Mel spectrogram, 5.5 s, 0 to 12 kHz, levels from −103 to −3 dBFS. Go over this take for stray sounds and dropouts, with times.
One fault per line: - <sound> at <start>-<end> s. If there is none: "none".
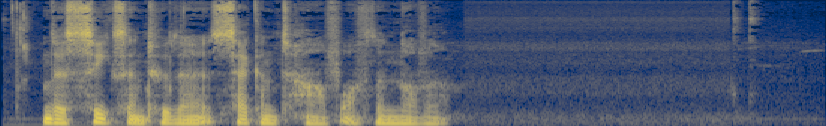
none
